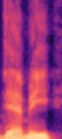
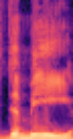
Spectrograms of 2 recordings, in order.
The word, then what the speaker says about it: Demi: wrong emphasis on the wrong cabable it's not Demi it's Demi okay okay we got that we got that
